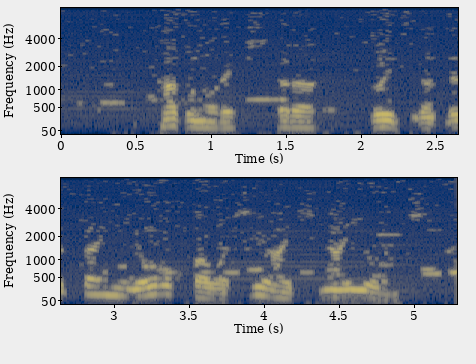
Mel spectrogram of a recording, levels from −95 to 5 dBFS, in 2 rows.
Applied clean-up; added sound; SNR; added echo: classical method spectral subtraction.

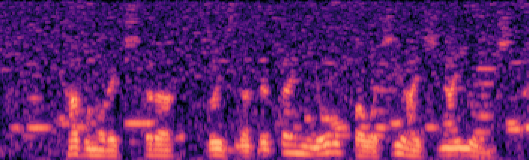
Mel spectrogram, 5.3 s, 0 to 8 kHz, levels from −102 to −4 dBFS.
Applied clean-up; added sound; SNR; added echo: classical method Wiener filter.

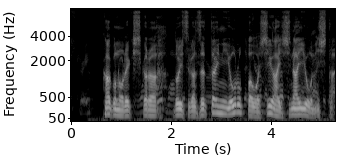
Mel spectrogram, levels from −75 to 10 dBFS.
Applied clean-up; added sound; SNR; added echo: none; none; none; none.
